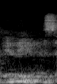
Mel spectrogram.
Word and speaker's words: Elias: the name in fact my son Elias or alias as it would be pronounced the power but it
